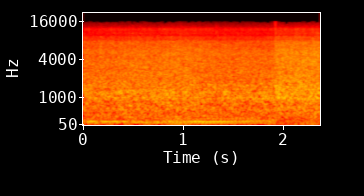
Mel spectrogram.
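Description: River water rushing over rapids below a low dam, a steady, loud noise, with a steady low hum underneath.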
